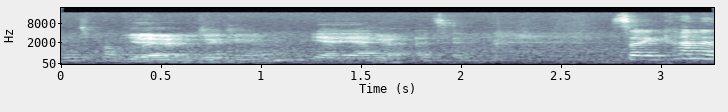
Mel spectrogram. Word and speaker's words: Modigliani: So it was very much around just color and line, and very almost like more, how do you say, Modigliani? Am I saying this properly? Yeah, Modigliani.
